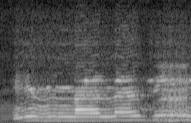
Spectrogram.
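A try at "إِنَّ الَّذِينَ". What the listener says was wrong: Dengungnya lamaan dikit. Dengung kan? Nun bertasdid sama mim bertasdid dengung. Nah, selain nun dan mim bertasdid semuanya ditekan. Innallazi.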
